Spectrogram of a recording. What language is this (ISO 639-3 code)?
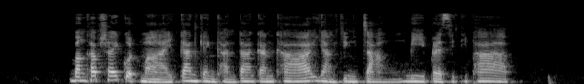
tha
